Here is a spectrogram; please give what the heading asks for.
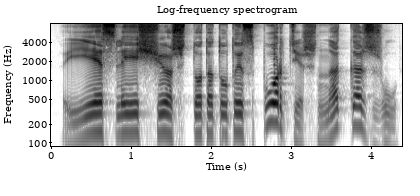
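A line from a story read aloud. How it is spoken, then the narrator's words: Plain. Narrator (Russian): сказал Женьке Романов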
